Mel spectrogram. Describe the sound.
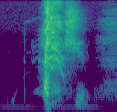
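A single sharp sneeze bursts out after a faint intake of breath and trails off quickly over a low steady hum.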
